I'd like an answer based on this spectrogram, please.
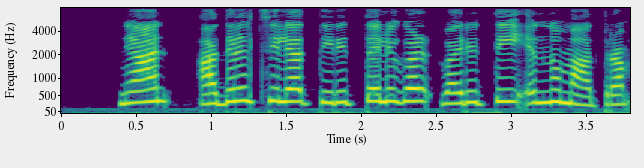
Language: Malayalam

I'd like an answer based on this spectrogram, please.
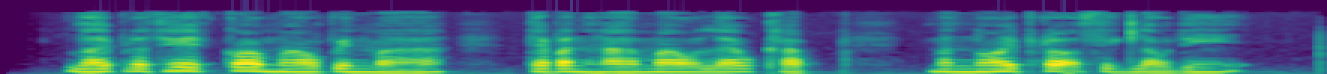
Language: Thai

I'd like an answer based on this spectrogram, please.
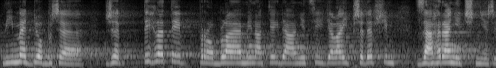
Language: Czech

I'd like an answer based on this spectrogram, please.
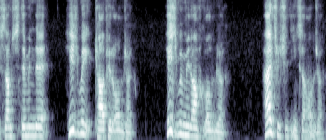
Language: Turkish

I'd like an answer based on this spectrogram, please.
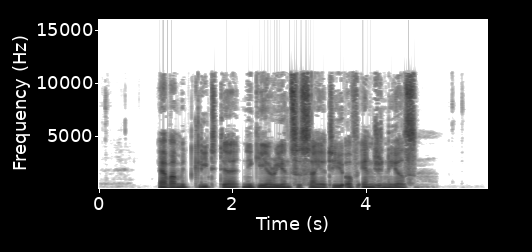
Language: German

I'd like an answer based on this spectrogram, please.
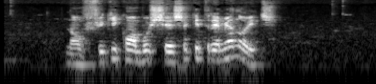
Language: Portuguese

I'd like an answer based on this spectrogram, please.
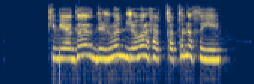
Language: Pashto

